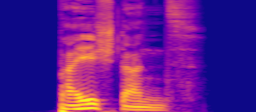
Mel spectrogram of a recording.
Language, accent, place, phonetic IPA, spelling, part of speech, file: German, Germany, Berlin, [ˈbaɪ̯ˌʃtant͡s], Beistands, noun, De-Beistands.ogg
- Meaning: genitive singular of Beistand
